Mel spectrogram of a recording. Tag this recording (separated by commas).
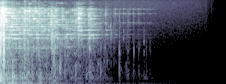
Glass, Shatter, Crushing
